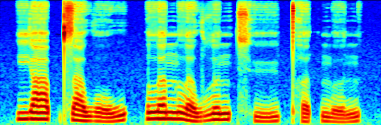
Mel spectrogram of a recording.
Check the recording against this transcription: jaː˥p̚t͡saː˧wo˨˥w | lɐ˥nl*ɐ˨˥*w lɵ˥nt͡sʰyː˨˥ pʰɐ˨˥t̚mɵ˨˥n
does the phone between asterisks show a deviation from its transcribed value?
no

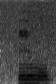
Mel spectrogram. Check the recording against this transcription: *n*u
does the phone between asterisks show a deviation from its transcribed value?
no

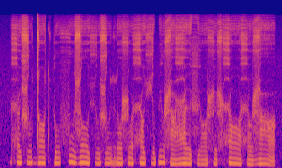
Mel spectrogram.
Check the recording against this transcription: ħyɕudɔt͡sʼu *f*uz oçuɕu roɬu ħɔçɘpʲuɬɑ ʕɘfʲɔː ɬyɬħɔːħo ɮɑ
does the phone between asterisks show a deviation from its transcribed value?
no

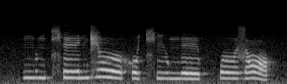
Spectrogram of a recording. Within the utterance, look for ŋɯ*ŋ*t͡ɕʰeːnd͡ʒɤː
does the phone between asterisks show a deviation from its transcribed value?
no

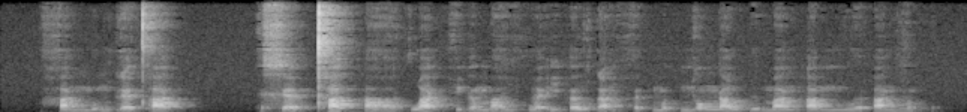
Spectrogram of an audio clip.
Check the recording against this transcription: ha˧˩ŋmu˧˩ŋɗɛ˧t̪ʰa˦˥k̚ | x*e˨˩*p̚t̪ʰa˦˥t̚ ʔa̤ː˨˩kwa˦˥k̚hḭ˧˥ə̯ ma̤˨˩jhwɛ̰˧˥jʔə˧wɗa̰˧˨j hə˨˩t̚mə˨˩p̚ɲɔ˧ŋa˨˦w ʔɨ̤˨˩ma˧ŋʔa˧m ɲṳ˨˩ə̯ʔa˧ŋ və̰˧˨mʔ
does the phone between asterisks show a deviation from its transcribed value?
yes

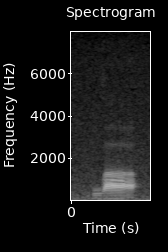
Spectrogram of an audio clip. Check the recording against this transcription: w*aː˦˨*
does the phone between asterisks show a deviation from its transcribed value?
yes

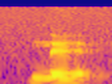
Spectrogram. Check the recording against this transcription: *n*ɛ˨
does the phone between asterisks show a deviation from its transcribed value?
no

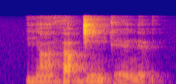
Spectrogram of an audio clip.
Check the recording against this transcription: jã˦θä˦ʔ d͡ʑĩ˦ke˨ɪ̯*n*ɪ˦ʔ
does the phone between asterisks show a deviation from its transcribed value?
no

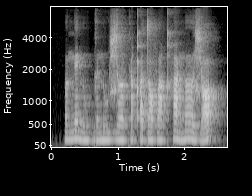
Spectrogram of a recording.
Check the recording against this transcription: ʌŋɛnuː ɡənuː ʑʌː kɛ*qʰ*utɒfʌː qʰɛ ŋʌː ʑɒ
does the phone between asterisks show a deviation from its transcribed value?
yes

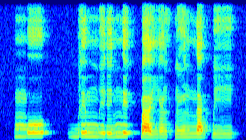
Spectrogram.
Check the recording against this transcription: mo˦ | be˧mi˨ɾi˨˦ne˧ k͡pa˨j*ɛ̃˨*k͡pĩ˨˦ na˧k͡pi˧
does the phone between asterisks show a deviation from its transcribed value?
no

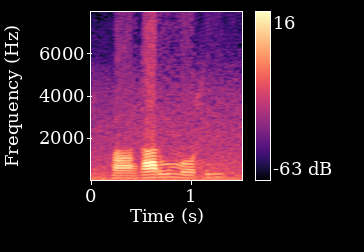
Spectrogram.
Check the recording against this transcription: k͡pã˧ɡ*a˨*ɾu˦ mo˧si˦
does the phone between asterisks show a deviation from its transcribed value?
yes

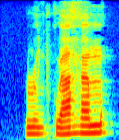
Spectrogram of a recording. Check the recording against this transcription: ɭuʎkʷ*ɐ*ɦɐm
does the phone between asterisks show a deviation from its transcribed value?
yes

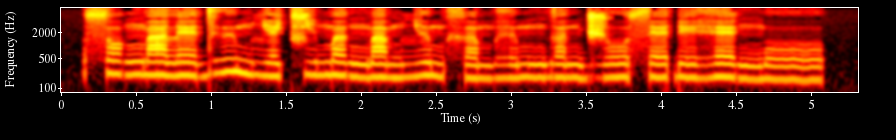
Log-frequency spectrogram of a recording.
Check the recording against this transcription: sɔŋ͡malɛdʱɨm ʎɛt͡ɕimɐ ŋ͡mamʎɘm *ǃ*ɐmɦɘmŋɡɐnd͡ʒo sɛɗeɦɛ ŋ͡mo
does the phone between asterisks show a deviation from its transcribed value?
yes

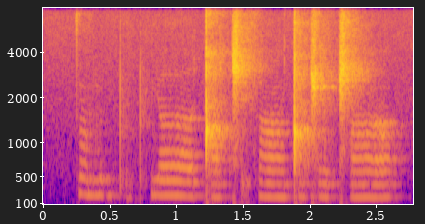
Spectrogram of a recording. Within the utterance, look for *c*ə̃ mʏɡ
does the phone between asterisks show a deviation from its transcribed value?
yes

